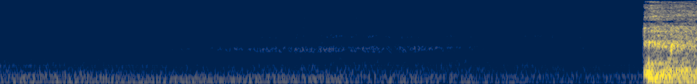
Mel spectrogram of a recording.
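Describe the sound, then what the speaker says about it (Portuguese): A single sharp cough from a woman with a cold or flu bursts out near the end, loud and close, after a stretch of near silence. "Desculpa, essa tosse está inconveniente"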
